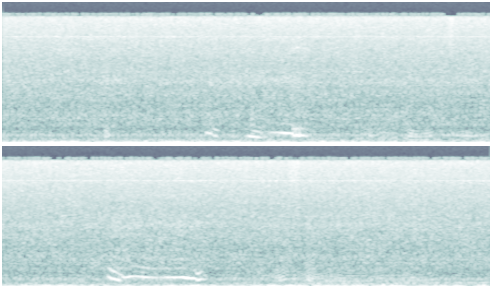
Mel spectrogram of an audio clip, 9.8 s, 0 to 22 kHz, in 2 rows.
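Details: Sleeping soundly in May 2013, the male house cat GhostCat snores quietly below his loudest; two wavering whistled breath squeaks, about four seconds apart, rise over a constant low rumble.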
